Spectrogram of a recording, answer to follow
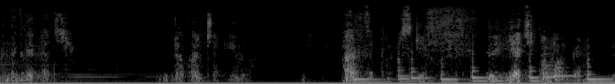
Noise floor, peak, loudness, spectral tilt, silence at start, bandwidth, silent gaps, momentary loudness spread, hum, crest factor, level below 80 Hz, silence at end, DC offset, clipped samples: -60 dBFS; -18 dBFS; -38 LUFS; -4 dB/octave; 0 s; 16.5 kHz; none; 23 LU; none; 22 dB; -56 dBFS; 0 s; 2%; under 0.1%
